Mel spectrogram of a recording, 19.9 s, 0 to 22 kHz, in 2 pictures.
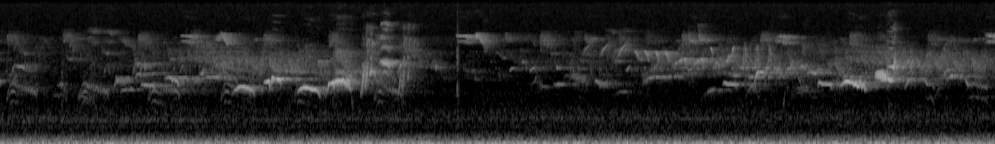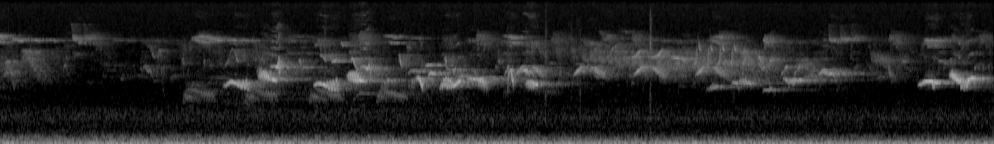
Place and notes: Königsheide, Berlin - forest ambience at the pond
7:00 drone, trains, frog, crows, more birds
